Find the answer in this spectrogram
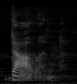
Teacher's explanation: thick New Orleans accent, which means you do not pronounce R's, the letter R, would call us instead of darling, we were darlin'.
